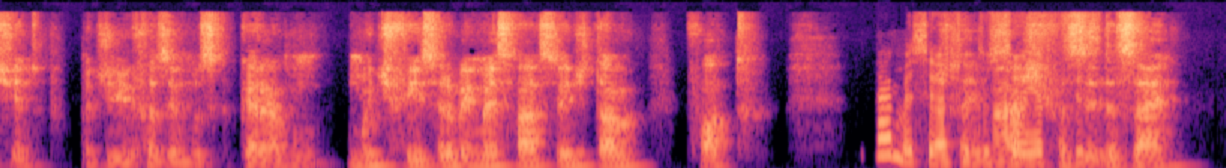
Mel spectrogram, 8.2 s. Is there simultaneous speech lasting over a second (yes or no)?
yes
